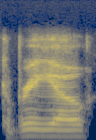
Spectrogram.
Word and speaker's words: Cabrillo: Paul is at the, we call it Cabrillo. I guess it's supposed to be pronounced Cabrillo.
